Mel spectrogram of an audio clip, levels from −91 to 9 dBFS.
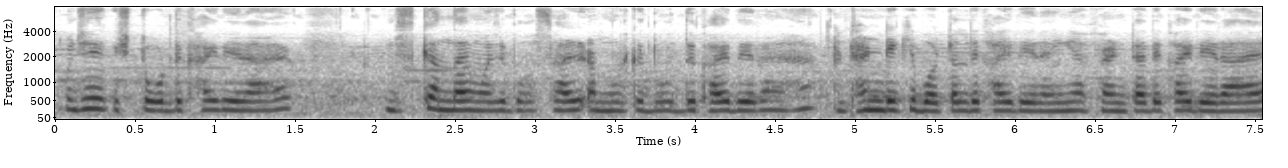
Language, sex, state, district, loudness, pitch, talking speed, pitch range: Hindi, male, Chhattisgarh, Bastar, -19 LUFS, 240 Hz, 245 wpm, 230-250 Hz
